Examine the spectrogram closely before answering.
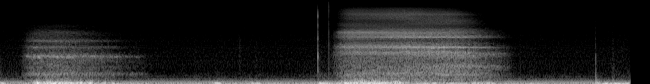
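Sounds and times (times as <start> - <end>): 
slow breathing: 0.2 - 1.6, 3.3 - 5.2.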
